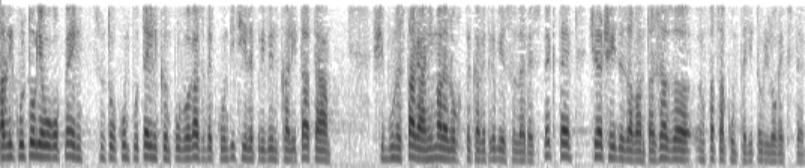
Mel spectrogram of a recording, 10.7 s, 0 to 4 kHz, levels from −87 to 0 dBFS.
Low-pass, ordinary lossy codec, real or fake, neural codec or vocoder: 3.6 kHz; none; real; none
